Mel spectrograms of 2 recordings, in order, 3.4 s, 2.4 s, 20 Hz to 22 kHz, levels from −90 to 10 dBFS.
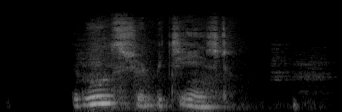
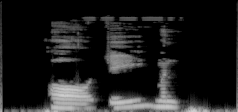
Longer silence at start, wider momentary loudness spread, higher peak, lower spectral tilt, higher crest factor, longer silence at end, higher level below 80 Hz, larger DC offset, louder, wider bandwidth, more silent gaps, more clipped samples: first, 0.75 s vs 0 s; first, 16 LU vs 12 LU; second, -24 dBFS vs 0 dBFS; second, -4 dB/octave vs -7 dB/octave; about the same, 18 dB vs 18 dB; first, 0.45 s vs 0.1 s; second, -80 dBFS vs -28 dBFS; neither; second, -39 LUFS vs -18 LUFS; first, 14.5 kHz vs 13 kHz; neither; neither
